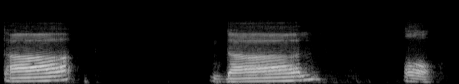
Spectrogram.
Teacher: تا، دال، طا، ان کا مخرج ایک ہے، کیفیت الگ الگ ہے۔ مثلا تا پڑھیں گے ہم تو باریک پڑھیں گے، دال پڑھیں گے تو باریک پڑھیں گے، طا پڑھیں گے تو پر پڑھیں گے یعنی موٹی آواز میں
